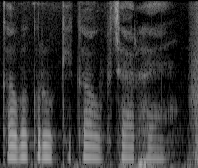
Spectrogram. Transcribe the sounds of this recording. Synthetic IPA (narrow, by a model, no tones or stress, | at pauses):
kəbəkɾokikaʊpt͡ʃaːɾɦɛ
